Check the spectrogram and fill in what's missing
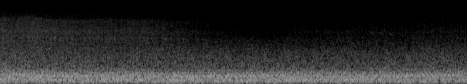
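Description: Loiter planes fly overhead in a video game: a steady, loud propeller-engine drone that fills the whole stretch without a break and with no voices.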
